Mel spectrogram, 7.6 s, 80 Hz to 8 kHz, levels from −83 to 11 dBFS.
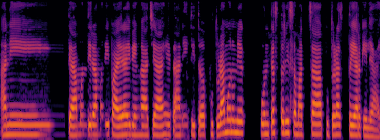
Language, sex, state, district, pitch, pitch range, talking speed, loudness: Marathi, female, Maharashtra, Chandrapur, 200 Hz, 195-210 Hz, 135 wpm, -21 LUFS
